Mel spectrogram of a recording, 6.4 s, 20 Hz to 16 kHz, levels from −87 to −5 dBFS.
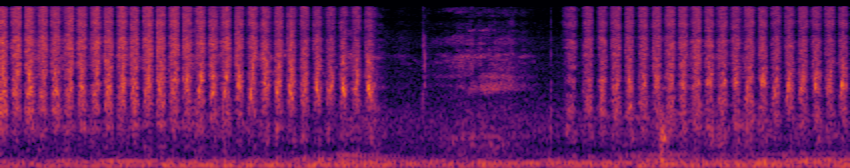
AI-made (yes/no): no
